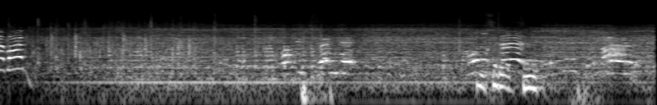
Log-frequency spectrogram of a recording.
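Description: Indistinct talking from people in the room, a few short phrases, over a steady low electric hum from the band's amplifiers that stops about six seconds in.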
